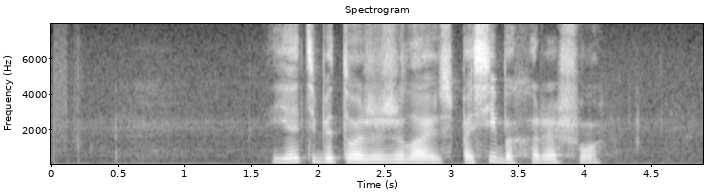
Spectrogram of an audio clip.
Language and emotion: Russian, positive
